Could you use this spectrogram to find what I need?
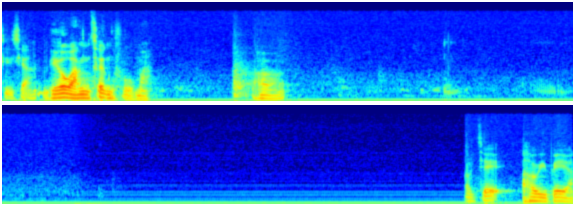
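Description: An elderly man speaks through a microphone in a hall, with pauses between phrases.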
